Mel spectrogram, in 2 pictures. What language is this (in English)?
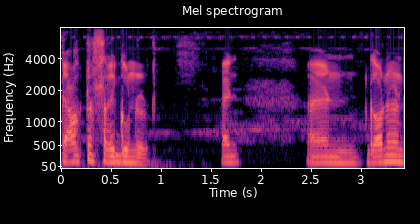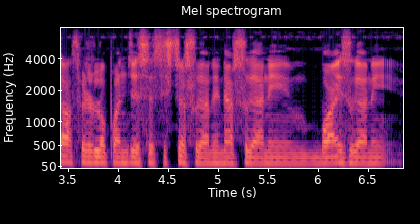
Telugu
